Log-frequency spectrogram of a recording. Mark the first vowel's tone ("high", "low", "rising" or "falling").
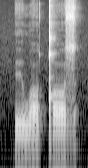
low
